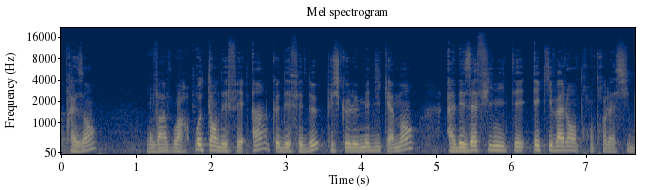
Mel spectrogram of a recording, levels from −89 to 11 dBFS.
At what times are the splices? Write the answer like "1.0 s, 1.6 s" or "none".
none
